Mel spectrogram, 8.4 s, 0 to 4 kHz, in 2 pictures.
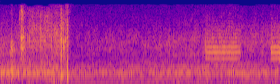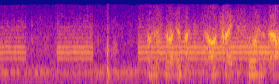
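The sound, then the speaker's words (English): A rotary phone dial, forced to spin much faster than normal while dialing a 0 on a dial tone, whirs back in a quick, rattling burst of clicks and stops abruptly, followed by three evenly spaced electronic tone beeps and then a busier, buzzing line noise. “Now try dialing a speeded up 0. I'll force the dial to go a lot faster than it normally does.”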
